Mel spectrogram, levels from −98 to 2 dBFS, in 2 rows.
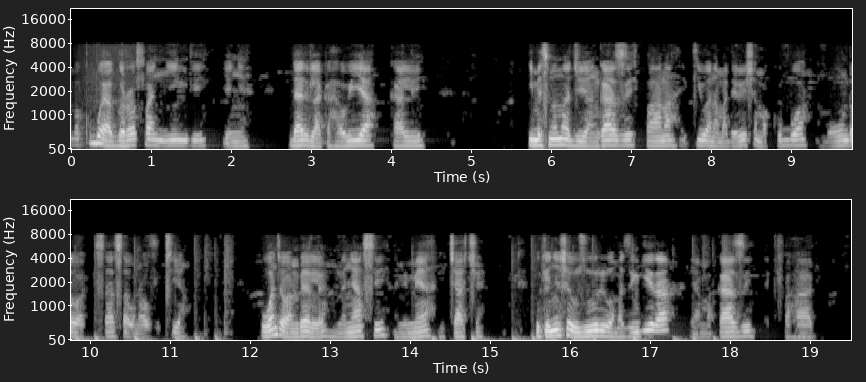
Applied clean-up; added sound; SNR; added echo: classical method spectral subtraction.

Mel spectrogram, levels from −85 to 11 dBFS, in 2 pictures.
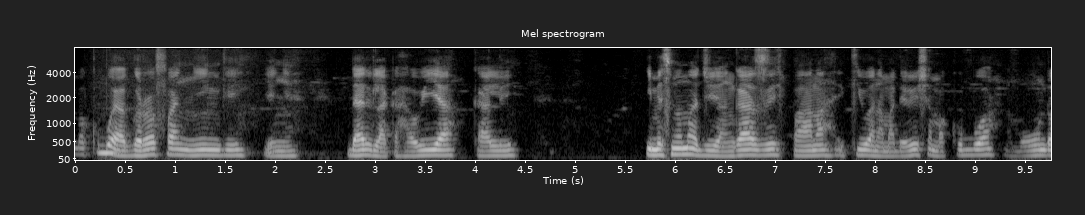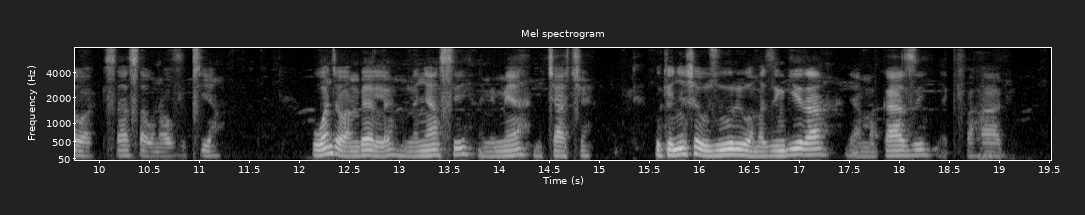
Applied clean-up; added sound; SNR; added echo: none; none; none; none.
